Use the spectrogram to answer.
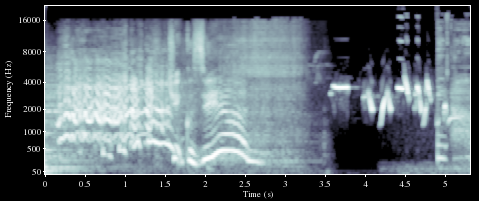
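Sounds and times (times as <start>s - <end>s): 
laughter: 0.2s - 1.7s
speech: 1.8s - 2.9s
birds chirping: 3.3s - 5.3s.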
